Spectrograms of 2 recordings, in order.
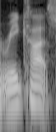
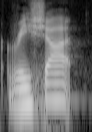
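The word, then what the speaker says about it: Richat: Depending on who you are, you might hear some people pronounce it Reshot. Structure, but no. Ricott sounds a lot better to me, so I'm gonna ignore what everybody else says.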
